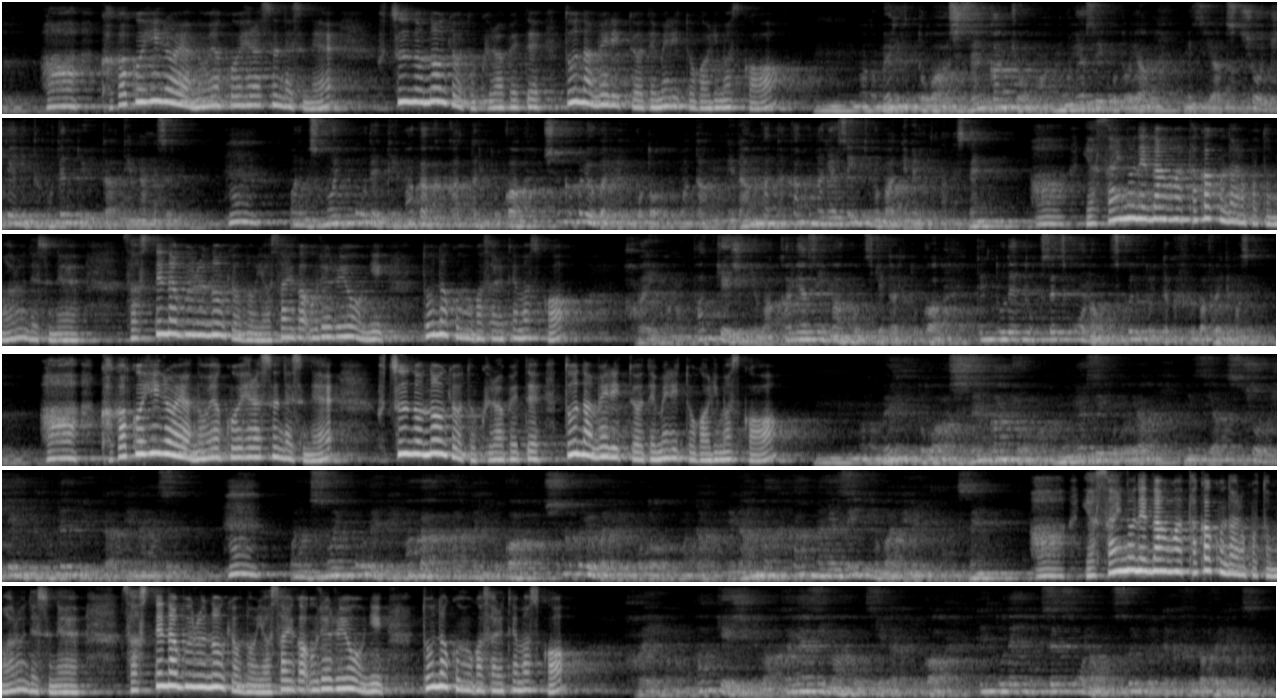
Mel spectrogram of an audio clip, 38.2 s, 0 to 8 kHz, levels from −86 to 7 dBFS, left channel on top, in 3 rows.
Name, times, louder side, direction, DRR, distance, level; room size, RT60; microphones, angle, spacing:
voice 1, 0.4-3.3 3.9-7.8 15.0-15.3 23.1-29.3 29.7-31.1, right 4 dB, 40° right, 13 dB, 0.4 m, -23 dB
voice 2, 8.1-14.5 15.6-22.6 31.7-38.0, equal, 55° left, 0 dB, 3.0 m, -32 dB
13.0 x 12.0 x 4.6 m, 2.2 s
head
